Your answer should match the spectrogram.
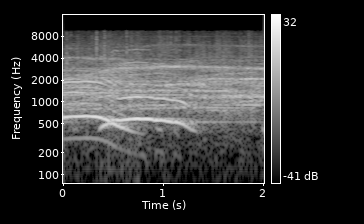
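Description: Studio audience cheering and clapping. Several drawn-out shouts arch up and down over the applause in the first second or so.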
